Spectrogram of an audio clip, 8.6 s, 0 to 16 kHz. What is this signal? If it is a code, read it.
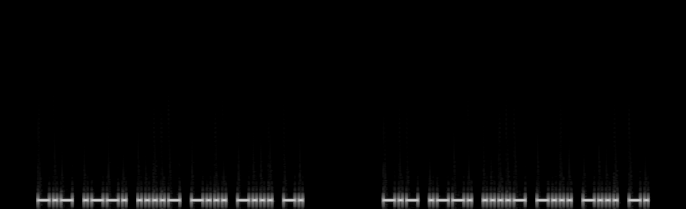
Morse code, heard as a keyed tone, about 25 wpm, 700 Hz. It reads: KP4BBN KP4BBN
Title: DXCC-100 Call Signs - 6 Characters - Repeated 2x - 25wpm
